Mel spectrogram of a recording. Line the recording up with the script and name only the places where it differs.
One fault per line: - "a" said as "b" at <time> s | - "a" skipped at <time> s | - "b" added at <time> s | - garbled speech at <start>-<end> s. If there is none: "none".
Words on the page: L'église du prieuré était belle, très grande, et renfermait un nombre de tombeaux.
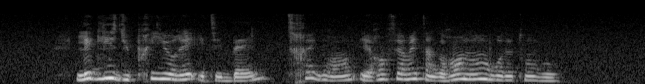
- "grand" added at 4.4 s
